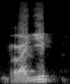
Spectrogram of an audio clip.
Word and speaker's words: Rajiv: Ok, se pronuncia Rayip. Rajiv, ok.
